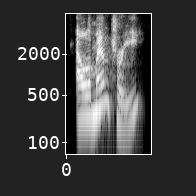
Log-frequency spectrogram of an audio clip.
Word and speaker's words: elementary: this a lemon tree but for elementary you put the pressure you put the stress on the word man so is this elementary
